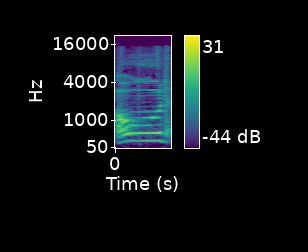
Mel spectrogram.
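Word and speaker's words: Oud: It's either called Ode or something like that, but it's spelled O-U-D.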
